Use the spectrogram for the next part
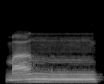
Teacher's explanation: nun sukun bertemu dengan huruf kaf, bacaan ikhfa dibaca samar-samar. Kaf fathah alif mat tabi'i panjang 2 harokat.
